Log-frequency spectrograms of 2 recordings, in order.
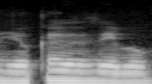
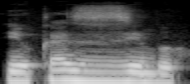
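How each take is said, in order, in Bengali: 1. z ধ্বনিটি হালকা ও পাতলা করে বলা হয়। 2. z ধ্বনিটি ভারী ও জোরালো করে বলা হয়। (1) "ইউকাযযিবু বলবো, কারণ জাল জাল সা জা এগুলো হচ্ছে পাতলা" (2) "এভাবে বলবো না"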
